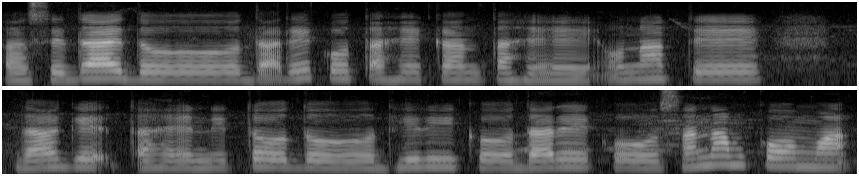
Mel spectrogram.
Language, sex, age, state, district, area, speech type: Santali, female, 45-60, Jharkhand, Bokaro, rural, spontaneous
